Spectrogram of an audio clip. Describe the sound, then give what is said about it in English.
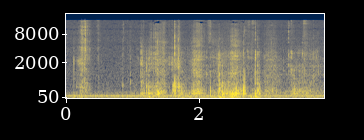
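Crunchy bites and chewing of a cookies and cream toaster pastry held close to the mic: several sharp crisp crunches and wet chewing clicks over a faint low hum, with no talking. “Right now I'm going to take a bite of this Pop-Tart right now, cookies and cream.”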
